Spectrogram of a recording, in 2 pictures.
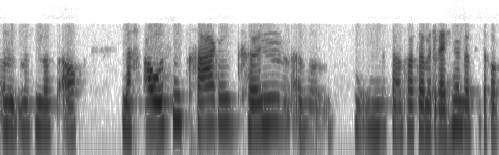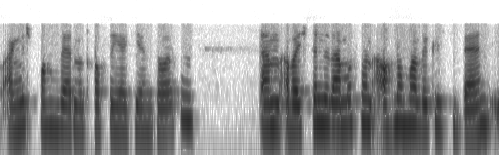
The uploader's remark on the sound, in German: Stand uns im Telefoninterview Rede und Antwort.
